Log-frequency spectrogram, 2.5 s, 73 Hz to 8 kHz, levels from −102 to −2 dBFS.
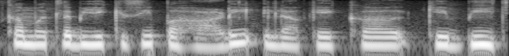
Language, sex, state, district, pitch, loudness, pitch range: Hindi, female, Himachal Pradesh, Shimla, 190 Hz, -16 LUFS, 180-200 Hz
